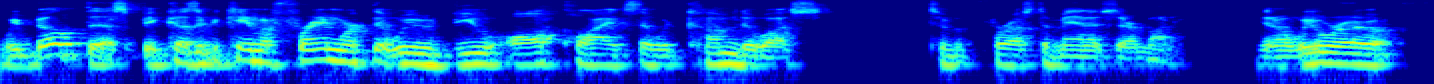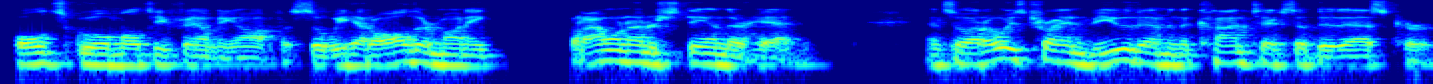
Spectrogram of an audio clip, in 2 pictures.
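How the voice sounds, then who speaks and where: A man speaks very fast at a medium pitch, somewhat breathy, with ordinary pitch variation. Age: 60s. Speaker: investment and securities expert. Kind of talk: interview.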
